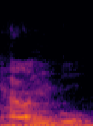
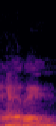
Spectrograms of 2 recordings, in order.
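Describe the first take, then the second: First: The word ends with an extra vowel sound. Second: The word ends on a nasal consonant sound. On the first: The speaker calls it wrong. "Not হ্যারাঙ্গু" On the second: The speaker calls it right. "হ্যারাং উচ্চারণ"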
